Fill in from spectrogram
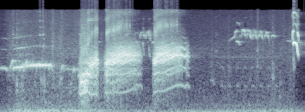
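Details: White-rumped shama in contest-style singing, kept for song-competition training: a steady whistled note, then two loud harsh buzzy bursts and a faint high twitter.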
